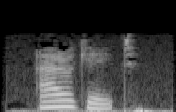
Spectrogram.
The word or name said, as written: arrogate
